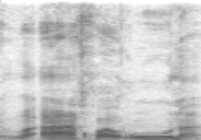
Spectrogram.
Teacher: خو کو موٹا پڑھنا ہے، رو کو بھی موٹا پڑھنا ہے کیونکہ موٹے حرفوں میں سے ہیں، رو کے اوپر پیش ہو گئے تو ہم رو کو موٹا پڑھیں گے۔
